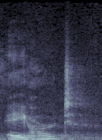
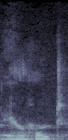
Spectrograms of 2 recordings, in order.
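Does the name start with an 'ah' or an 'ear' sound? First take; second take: ah; ear. First: The name starts with a plain 'ah' sound. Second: The name starts with an 'ear' sound. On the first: The speaker calls it right. "It's Ahart" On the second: The speaker calls it wrong. "not Earhart"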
